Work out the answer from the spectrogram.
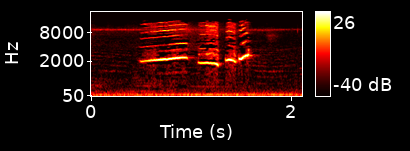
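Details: One phrase from a female white-rumped shama, used to rouse silent males: a long, clear, slightly rising whistle, then two quick sharp slurred notes, over soft low hum.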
